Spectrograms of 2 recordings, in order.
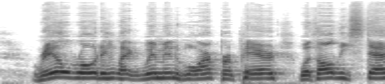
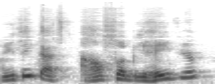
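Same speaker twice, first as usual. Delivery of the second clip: ordinary talk, nothing marked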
